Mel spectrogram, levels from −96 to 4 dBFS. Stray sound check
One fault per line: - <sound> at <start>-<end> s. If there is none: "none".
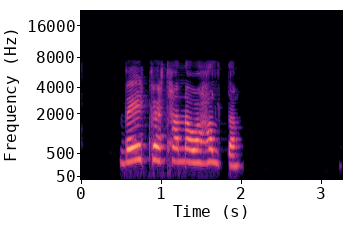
none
